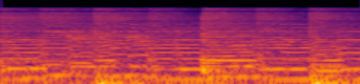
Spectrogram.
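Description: Live rock band playing an instrumental passage: electric guitars to the fore over bass and a steady drum beat, heard from the audience.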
